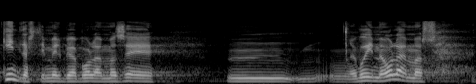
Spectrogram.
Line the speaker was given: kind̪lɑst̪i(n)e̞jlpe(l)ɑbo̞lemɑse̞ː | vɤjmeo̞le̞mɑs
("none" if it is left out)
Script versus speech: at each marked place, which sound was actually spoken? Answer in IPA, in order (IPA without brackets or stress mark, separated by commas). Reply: m, none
